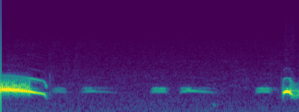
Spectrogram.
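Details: A caged decoy spotted dove coos in the rainy season to attract wild birds: one loud falling coo opens, followed by a run of soft, short, low coos, then a louder note starting at the end.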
